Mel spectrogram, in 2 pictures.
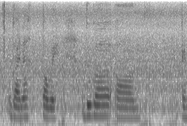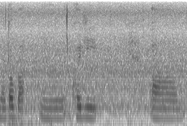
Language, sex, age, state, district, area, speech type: Manipuri, female, 18-30, Manipur, Bishnupur, rural, spontaneous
